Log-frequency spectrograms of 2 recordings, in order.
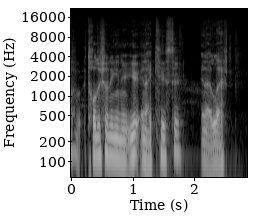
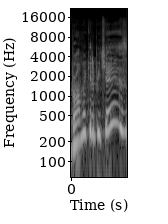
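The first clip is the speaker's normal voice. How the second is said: much higher put-on voice, joking; mock tough-guy threat; faster than usual. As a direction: ham up an empty threat.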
